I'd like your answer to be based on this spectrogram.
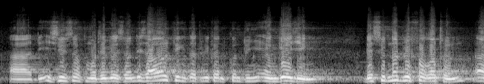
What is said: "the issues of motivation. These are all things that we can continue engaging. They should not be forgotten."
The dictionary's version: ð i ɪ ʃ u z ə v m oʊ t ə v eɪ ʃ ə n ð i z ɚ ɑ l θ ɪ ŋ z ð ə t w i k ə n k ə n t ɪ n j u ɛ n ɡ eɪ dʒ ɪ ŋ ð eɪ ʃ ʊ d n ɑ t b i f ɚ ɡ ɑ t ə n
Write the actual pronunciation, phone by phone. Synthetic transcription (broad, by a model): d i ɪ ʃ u s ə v m oʊ t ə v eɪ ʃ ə n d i s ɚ ɑ l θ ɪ ŋ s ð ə t w i k ə n k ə n t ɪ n j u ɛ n ɡ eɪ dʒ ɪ ŋ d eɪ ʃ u d n ɑ t b i f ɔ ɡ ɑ t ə n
